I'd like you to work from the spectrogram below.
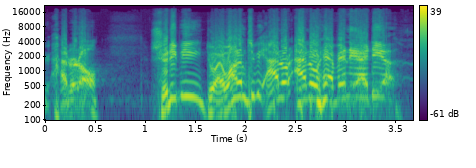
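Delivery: high, fast, baffled rambling; preacher voicing a confused listener, mock baffled; mock bewilderment. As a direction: play up being hopelessly confused. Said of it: "mock bewilderment".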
